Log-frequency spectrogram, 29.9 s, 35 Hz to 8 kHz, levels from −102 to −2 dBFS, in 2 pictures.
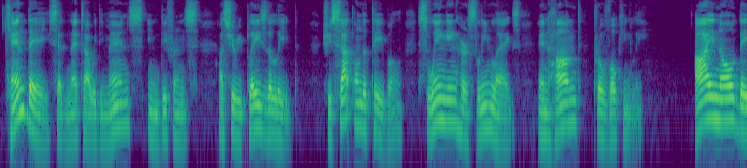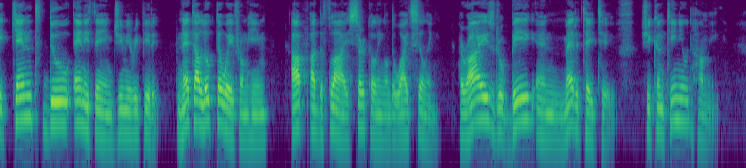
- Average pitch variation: No, wide, 6.5 semitones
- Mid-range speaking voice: No, low, 120 Hz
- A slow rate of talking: Yes, slow, 110 wpm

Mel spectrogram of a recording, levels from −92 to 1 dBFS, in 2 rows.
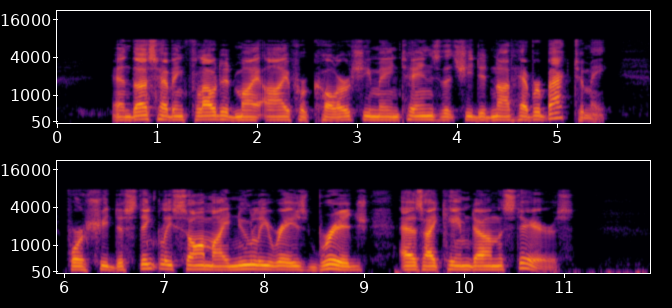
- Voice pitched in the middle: No, low, 125 Hz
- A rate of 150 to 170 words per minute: Yes, average, 165 wpm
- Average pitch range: No, narrow, 2.3 semitones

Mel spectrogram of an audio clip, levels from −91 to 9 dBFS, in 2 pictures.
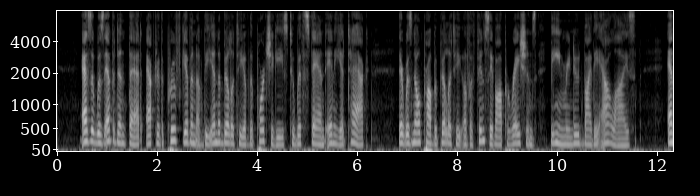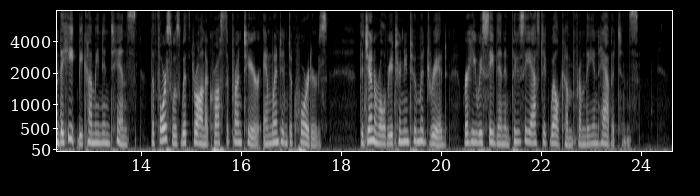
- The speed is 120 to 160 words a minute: Yes, average, 150 wpm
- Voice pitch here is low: No, medium, 185 Hz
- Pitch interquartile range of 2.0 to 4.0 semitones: Yes, average, 3.3 semitones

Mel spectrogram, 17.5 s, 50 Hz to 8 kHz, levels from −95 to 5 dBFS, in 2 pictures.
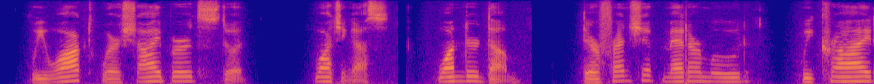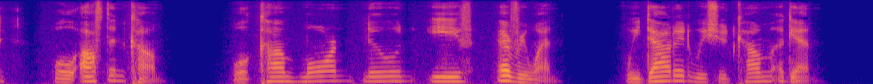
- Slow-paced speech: Yes, slow, 110 wpm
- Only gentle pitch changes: Yes, narrow, 2.0 semitones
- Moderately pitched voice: Yes, medium, 160 Hz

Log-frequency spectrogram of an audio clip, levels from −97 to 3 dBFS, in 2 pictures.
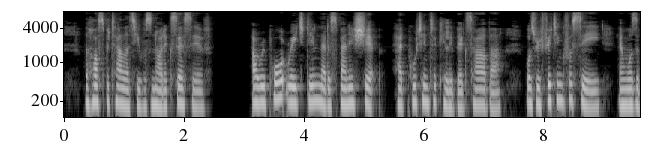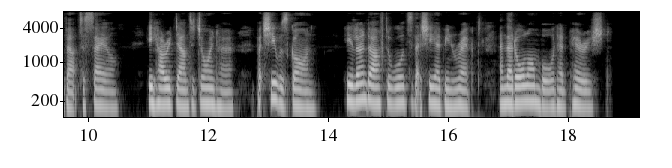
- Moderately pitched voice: Yes, medium, 170 Hz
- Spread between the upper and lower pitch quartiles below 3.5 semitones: Yes, narrow, 2.5 semitones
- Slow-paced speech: No, average, 165 wpm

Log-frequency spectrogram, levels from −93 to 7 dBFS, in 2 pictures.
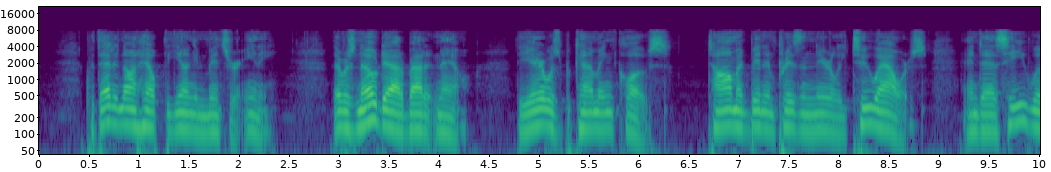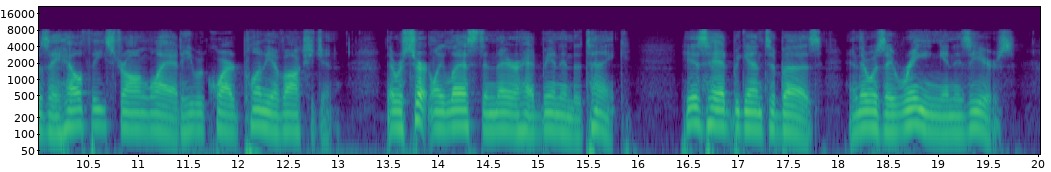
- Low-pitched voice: Yes, low, 125 Hz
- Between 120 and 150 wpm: No, average, 195 wpm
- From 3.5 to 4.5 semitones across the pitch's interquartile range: No, average, 3.1 semitones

